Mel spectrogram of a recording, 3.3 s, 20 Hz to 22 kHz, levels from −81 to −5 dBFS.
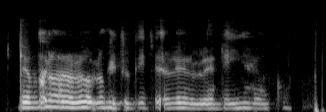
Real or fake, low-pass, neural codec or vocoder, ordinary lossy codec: fake; none; codec, 24 kHz, 1.5 kbps, HILCodec; none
